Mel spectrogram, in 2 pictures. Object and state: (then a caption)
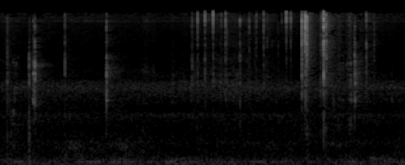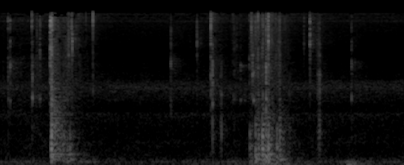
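Bar of soap being carved. A metal blade scrapes the surface of a solid, palm-sized pink and orange bar of soap held in the hand, peeling off thin layers. Quiet, bright scraping ticks and short shaving strokes come at an uneven pace, with two longer, louder scrapes near the middle and end.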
